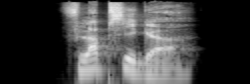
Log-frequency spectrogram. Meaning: 1. comparative degree of flapsig 2. inflection of flapsig: strong/mixed nominative masculine singular 3. inflection of flapsig: strong genitive/dative feminine singular
- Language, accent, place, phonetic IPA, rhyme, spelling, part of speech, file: German, Germany, Berlin, [ˈflapsɪɡɐ], -apsɪɡɐ, flapsiger, adjective, De-flapsiger.ogg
